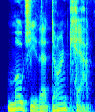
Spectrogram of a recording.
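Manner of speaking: plain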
